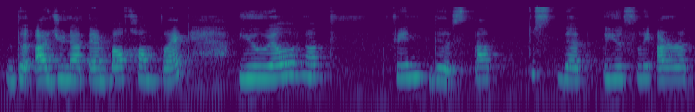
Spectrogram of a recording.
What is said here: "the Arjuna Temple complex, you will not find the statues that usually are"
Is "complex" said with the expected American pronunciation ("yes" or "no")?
no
